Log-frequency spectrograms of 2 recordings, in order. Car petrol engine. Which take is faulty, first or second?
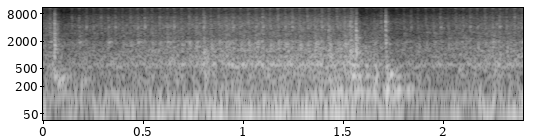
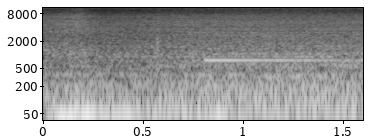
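first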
